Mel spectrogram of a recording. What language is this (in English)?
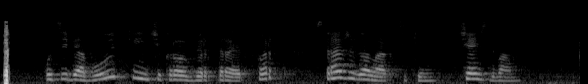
Russian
